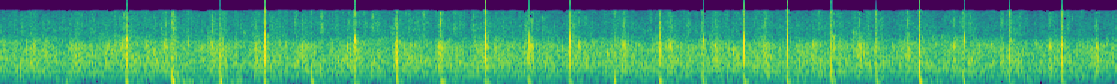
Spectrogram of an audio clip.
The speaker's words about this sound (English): all of the staff from the Ministry of Energy and all of the staff from the Independent Electricity System Operator, if you could also please stand up for a round of applause. Come on, don't be shy.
